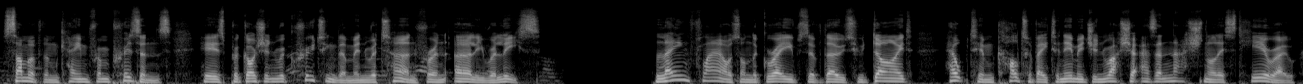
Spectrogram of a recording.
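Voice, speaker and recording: A male correspondent voices a scripted news package. His pitch is average for a man, and the delivery is that of broadcast report narration. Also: lively intonation, normal speed. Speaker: security correspondent.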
